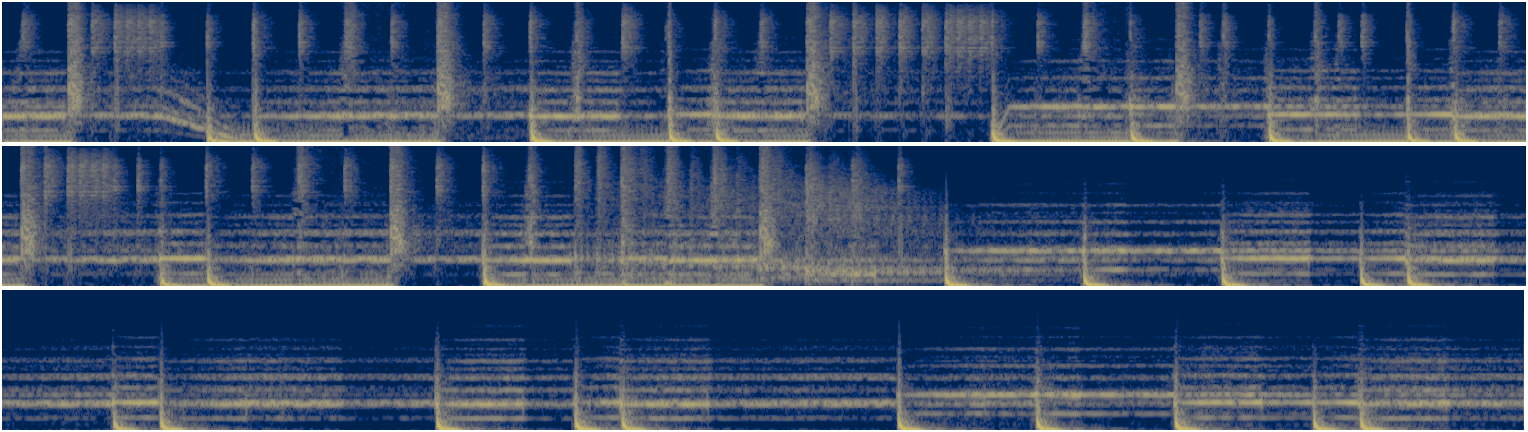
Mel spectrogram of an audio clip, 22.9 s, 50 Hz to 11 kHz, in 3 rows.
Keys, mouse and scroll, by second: 1.0 KP_1, 3.2-4.7 scroll down 11, 4.7 shift+z, 5.8 ctrl+click, 7.8-8.1 scroll up 1, 10.3 scroll up 3, 10.4 ctrl+click, 13.8-14.2 scroll down 1, 14.2-15.8 middle drag, 15.8-16.2 scroll up 2, 17.1-17.6 scroll up 7, 17.6-20.7 middle drag, 20.7 scroll down 3, 21.8 shift+z, 22.5-22.8 middle drag.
